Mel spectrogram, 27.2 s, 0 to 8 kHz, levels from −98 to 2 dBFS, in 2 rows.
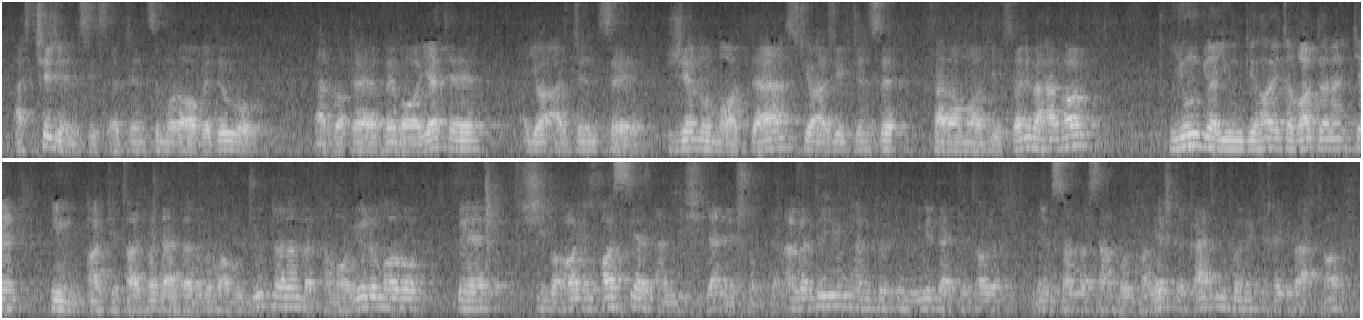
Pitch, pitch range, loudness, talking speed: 120 Hz, 110-135 Hz, -25 LUFS, 155 wpm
